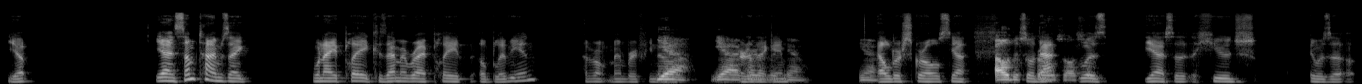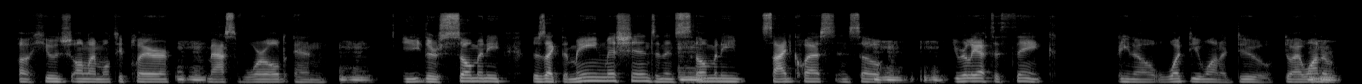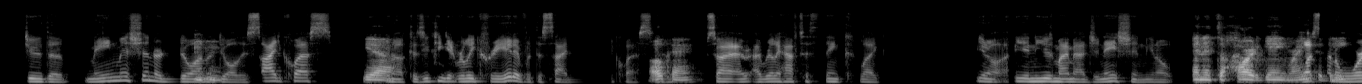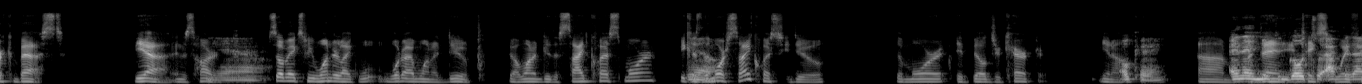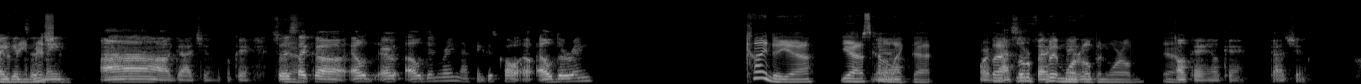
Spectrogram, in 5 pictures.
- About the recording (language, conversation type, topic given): English, unstructured, In what ways can playing games inspire creative thinking in our everyday lives?
- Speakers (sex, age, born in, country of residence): male, 35-39, United States, United States; male, 40-44, United States, United States
- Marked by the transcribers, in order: tapping; hiccup; other background noise; drawn out: "Ah"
